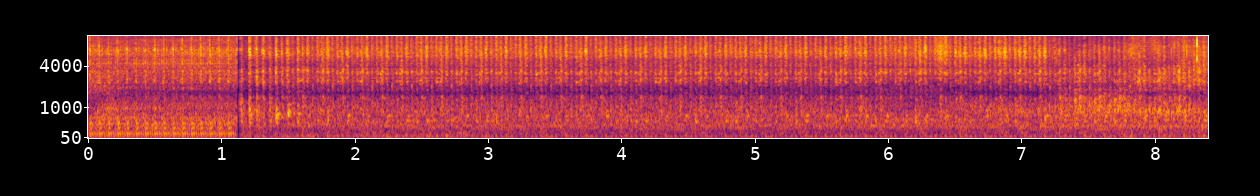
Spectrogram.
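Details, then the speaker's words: David Brown diesel tractor, first start after sitting 10 years, being driven: steady beat with rough popping tick about three a second; owner suspects tappet/valve clearance needs setting with a feeler gauge, unconfirmed. "I think it needs a feeler gauge running over the tappets. I'll say that's what that popping is."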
